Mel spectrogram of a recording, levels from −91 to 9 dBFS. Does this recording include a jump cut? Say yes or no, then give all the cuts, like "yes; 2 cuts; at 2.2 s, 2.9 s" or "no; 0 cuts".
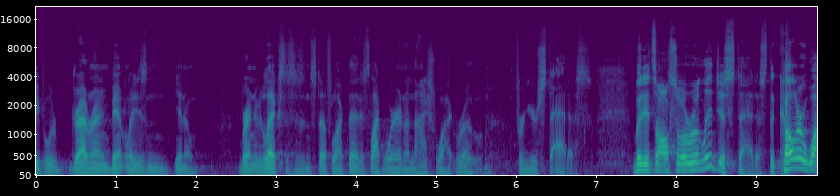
no; 0 cuts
